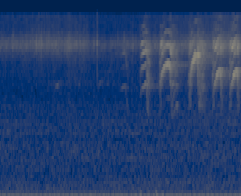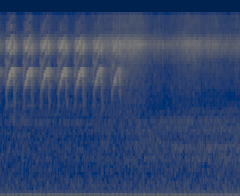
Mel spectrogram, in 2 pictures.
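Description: A small bird singing a fast run of repeated high chirps, about five a second, starting about two seconds in and lasting about three seconds, over a steady low hum.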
